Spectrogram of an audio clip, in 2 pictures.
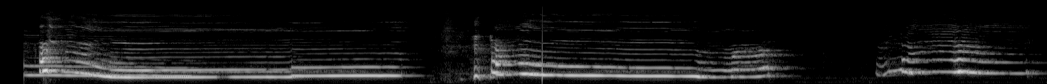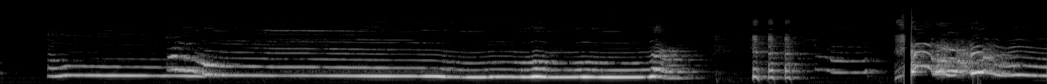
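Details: Dogs or puppies howling like wolves: long sustained tonal howls with rich harmonics, several drawn-out notes sliding down then holding steady, separated by short pauses, ending in a few broken yelps and whines.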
